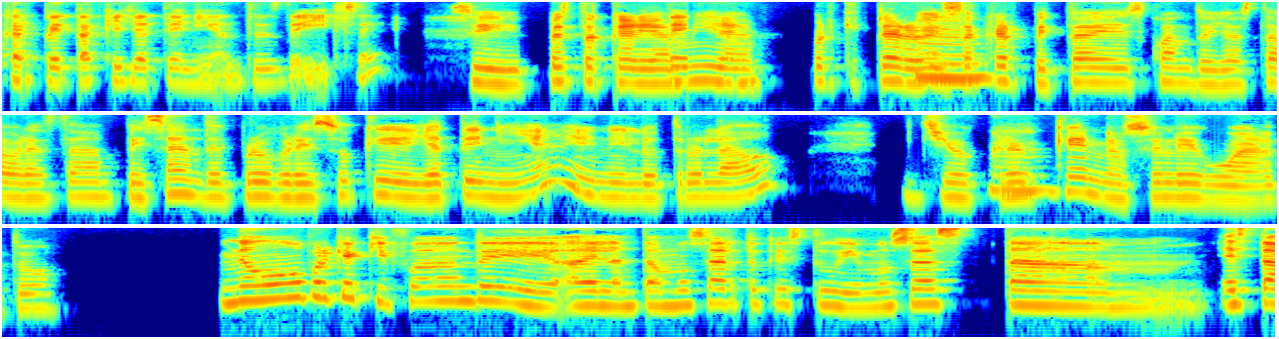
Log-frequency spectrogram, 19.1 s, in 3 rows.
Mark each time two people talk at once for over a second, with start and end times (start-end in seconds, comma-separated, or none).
none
